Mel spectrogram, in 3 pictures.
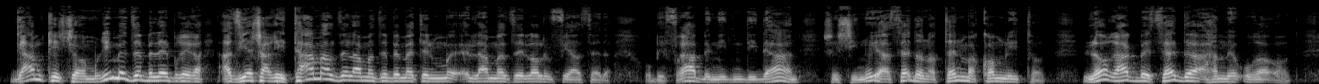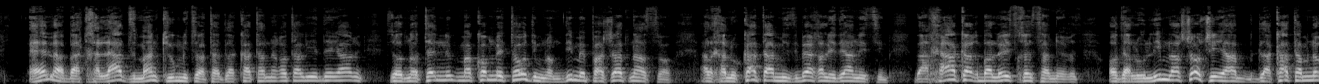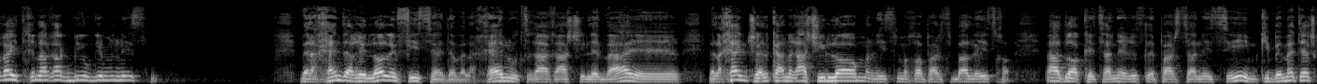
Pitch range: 125-175 Hz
